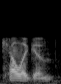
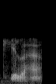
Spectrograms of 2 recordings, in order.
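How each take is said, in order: First: The middle consonant is a hard G sound. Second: The middle consonant is a soft H sound. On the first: The speaker calls it wrong. "most people say Kelligan" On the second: The speaker calls it right. "You said it properly with the Keelahan"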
